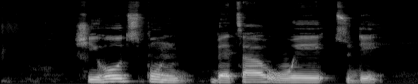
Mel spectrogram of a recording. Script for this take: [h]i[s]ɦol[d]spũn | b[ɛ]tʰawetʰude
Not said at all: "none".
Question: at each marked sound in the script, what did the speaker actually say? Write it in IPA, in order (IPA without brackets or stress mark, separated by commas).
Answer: ʃ, none, d, ɛ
